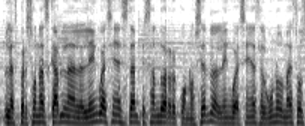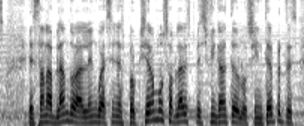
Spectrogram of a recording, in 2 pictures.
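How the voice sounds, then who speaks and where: A man with a Mexican accent voicing a deaf guest's words as an interpreter in a TV interview, steady and first-person with many "eh" fillers. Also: a little high, fast talker, few pauses, faint music behind.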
